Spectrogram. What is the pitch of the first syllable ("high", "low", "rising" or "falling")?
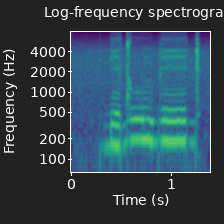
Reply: low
